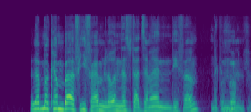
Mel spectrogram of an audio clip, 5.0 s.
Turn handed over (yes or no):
yes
